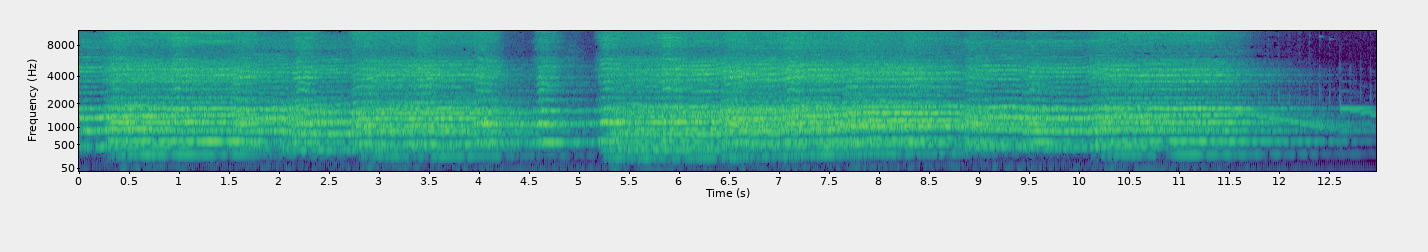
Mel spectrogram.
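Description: Music: layered, choir-like voices holding sustained chords that change every second or two, with a brief dip about four seconds in. The music begins to fade near the end.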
